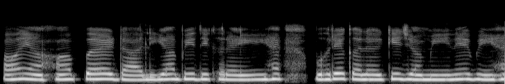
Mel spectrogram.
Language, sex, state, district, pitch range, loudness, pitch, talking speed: Hindi, female, Chhattisgarh, Sukma, 225-240 Hz, -13 LUFS, 235 Hz, 155 wpm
